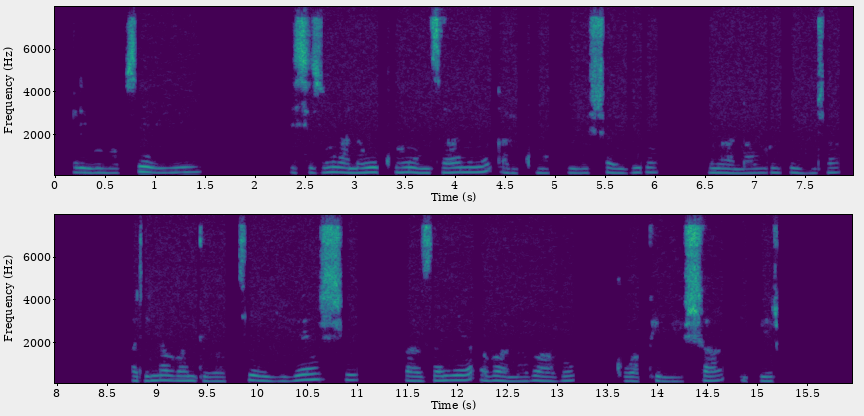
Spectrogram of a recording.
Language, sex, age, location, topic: Kinyarwanda, female, 25-35, Kigali, health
